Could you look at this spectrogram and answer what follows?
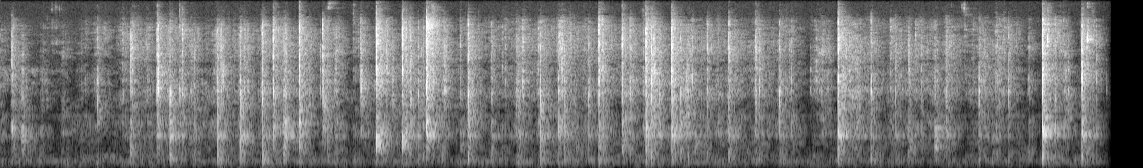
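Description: Food being mixed by hand in a plastic measuring jug: rapid, irregular taps and knocks of the jug and its contents, several a second. It stops abruptly near the end.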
